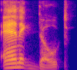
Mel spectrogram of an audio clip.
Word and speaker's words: anecdote: I saw antidote antidote I hate that word antidote is how you say antidote there's a random an there a c in there yeah there's a c in there anecdote um we'll talk about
